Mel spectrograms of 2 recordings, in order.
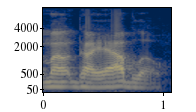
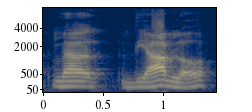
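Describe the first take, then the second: First: Diablo is pronounced the English way. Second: Diablo is pronounced the Spanish way. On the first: This is how other people say the name. The speaker calls it wrong. "but they call it Mount Diablo" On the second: This is how the name should be said. The speaker calls it right. "we have Mount Mount Diablo"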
